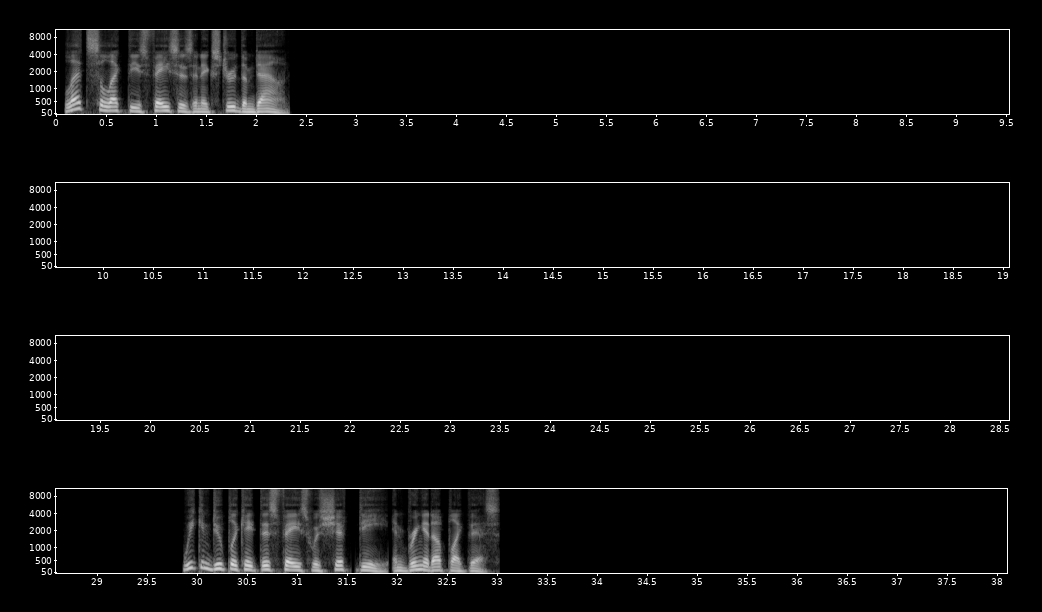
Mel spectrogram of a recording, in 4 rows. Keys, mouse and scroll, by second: 1.5 c, 6.7 middle click, 8.3 e, 11.1 middle click, 12.1 KP_3, 12.5 shift+z, 13.4 s, 14.7 ctrl+z, 15.3 e, 16.3 s, 21.0 middle click, 21.7 Tab, 22.2 shift+z, 22.5 middle click, 25.9 Tab, 27.8 KP_3, 29.0 shift+z, 30.7 shift+d, 35.0 middle click, 36.9 shift+z, 37.8 s.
